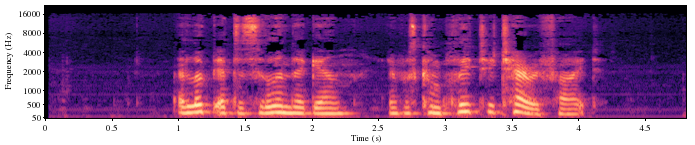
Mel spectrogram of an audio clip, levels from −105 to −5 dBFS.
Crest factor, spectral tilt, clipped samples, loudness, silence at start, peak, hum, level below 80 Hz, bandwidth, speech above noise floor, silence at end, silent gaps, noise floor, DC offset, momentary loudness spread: 18 dB; -4 dB/octave; under 0.1%; -18 LUFS; 1 s; -2 dBFS; none; -58 dBFS; 16.5 kHz; 45 dB; 0.75 s; none; -62 dBFS; under 0.1%; 12 LU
